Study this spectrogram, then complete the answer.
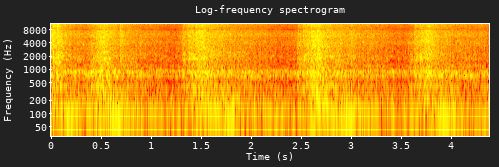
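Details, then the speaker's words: Suzuki DR650 single after fitting a K&N air filter and UNI secondary breather filter: even rev blips rising and falling cleanly with no popping or backfire on the overrun; the mild backfiring seen with the stock filter appears gone. "It definitely sounds like it's breathing a little bit. And it seems to have gotten rid of those little bit of backfire."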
